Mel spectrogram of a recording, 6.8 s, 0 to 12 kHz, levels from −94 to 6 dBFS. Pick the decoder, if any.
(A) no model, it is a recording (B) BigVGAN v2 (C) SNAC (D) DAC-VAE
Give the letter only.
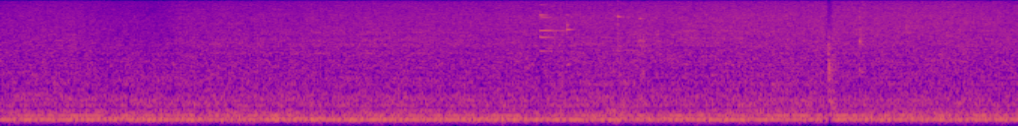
A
